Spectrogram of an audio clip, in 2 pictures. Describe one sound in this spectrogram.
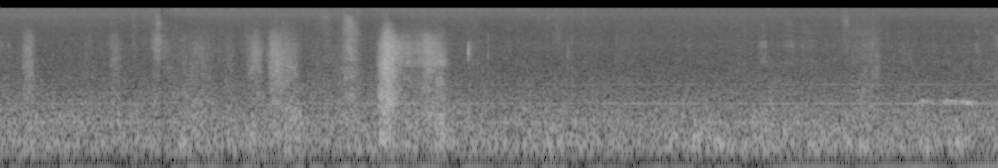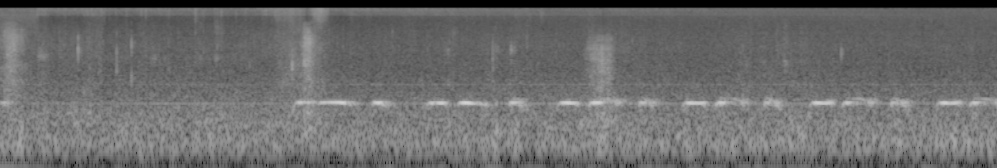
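A swab scratches and rustles softly inside an ear, very close.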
